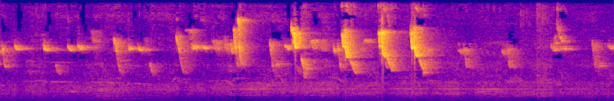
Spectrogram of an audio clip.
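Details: Russo-style saffron finch coming out of moult, in a song duel with a canary played on a phone. High chirped notes build into a louder burst of sharp descending syllables, then fade back to softer twitters, over a faint low hum.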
